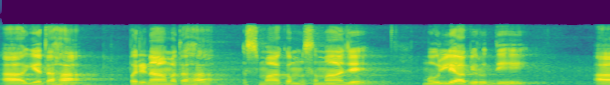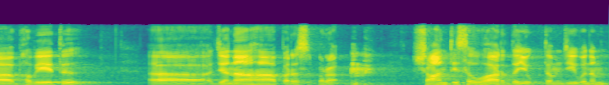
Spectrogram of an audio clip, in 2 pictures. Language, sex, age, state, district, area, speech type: Sanskrit, male, 60+, Karnataka, Shimoga, urban, spontaneous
